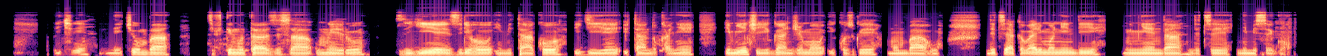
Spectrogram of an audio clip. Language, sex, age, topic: Kinyarwanda, male, 25-35, finance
